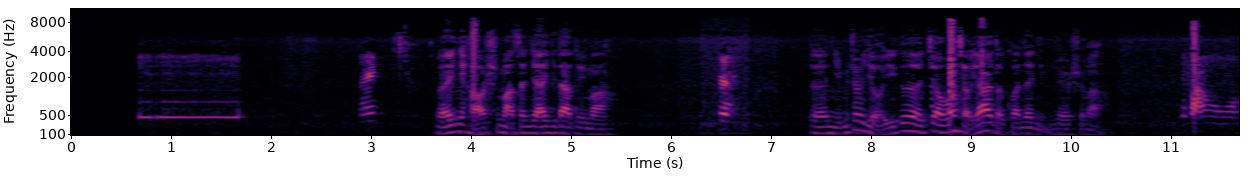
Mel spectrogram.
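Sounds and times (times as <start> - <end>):
single steady telephone tone: 0.6 - 1.8
faint hiss of telephone line noise: 1.0 - 11.6
speech: 3.0 - 5.5, 6.5 - 6.8, 7.4 - 11.6.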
